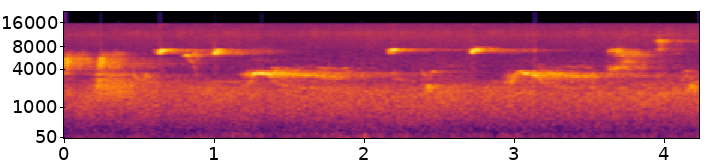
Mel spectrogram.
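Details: ['Violaceous euphonia giving scattered thin, very high whistles and short slurred notes at irregular intervals, some slightly lower and buzzy, against a soft, steady hiss.']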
